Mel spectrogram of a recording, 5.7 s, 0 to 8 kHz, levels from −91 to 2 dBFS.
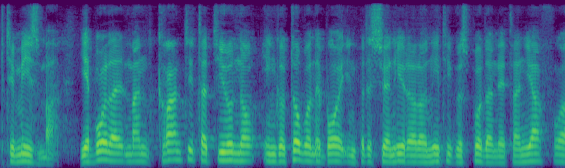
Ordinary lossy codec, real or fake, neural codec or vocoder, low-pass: none; fake; codec, 16 kHz, 1.1 kbps, Voila-Tokenizer; 7.2 kHz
